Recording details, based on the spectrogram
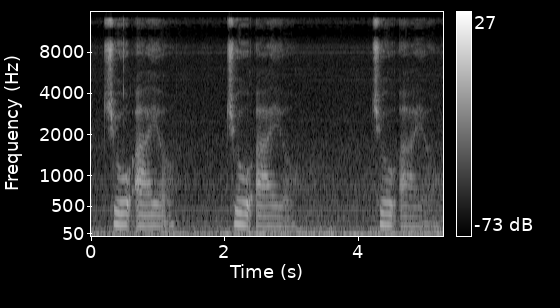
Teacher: If it's followed by a vowel, h almost disappears.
